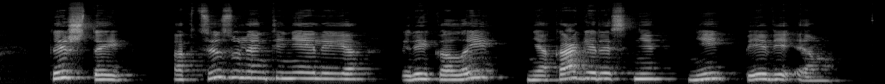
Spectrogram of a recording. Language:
Lithuanian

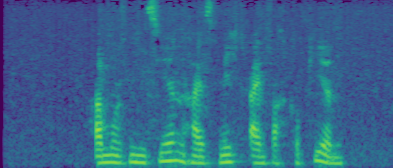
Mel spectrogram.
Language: German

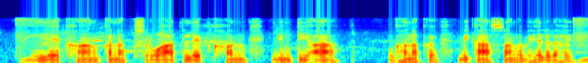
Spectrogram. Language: Maithili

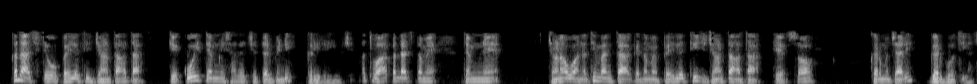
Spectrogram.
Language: Gujarati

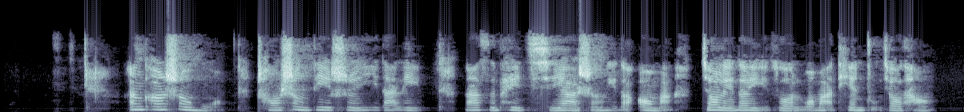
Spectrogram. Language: Chinese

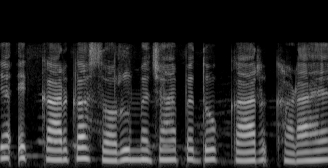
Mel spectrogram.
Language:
Hindi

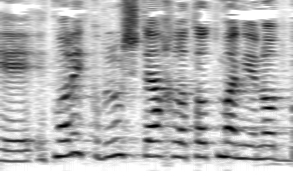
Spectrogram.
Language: Hebrew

